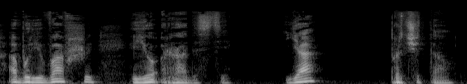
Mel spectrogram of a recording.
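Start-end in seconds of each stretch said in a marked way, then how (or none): none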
